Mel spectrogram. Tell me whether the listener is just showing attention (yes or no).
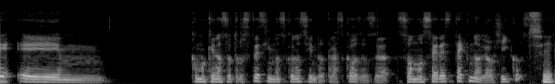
no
